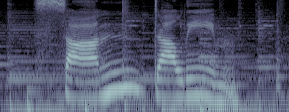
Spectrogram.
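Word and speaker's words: סנדלים: This would be pronounced sandalim. Sounds exactly like it does in English.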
